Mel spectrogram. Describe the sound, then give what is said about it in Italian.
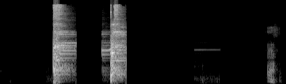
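Two loud metallic clangs, like something struck hard, ring out about half a second apart, followed by a brief faint tone and a softer final clank, used as a quiz buzzer. No one speaks. “No, si sente, si sente, ma vogliamo avvisare i nostri ascoltatori che nessuna padella è stata picchiata nella realizzazione di questo rumore.”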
